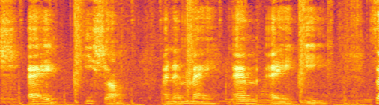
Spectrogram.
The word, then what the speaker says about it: iisha: So the name is iisha. It's spelled I-I-S-H-A, Isha, and then May, M-A-E.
